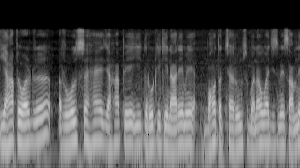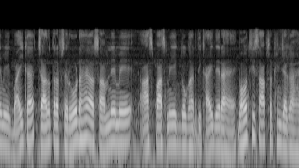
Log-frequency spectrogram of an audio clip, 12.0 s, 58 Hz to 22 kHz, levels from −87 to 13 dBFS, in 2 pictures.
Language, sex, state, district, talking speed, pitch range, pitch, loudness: Hindi, male, Chhattisgarh, Korba, 235 wpm, 125-145 Hz, 135 Hz, -16 LUFS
